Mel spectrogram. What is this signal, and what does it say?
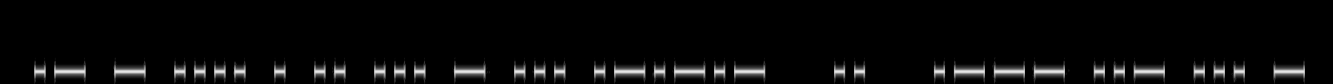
Morse code, heard as a keyed tone, about 12 wpm, 600 Hz. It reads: ATHEISTS. I JUST
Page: English quotations in CW (telegraphy - morse)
